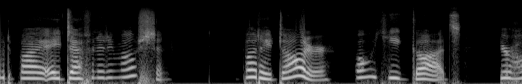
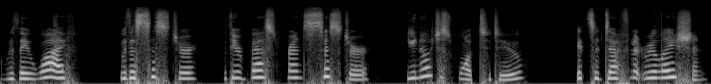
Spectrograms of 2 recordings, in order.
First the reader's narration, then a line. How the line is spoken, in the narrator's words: he stammered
